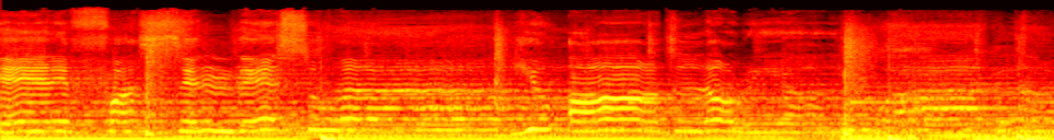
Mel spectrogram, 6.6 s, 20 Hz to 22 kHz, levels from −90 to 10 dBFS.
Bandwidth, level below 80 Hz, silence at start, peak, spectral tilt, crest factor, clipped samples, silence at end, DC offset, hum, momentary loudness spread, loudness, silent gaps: 17.5 kHz; -16 dBFS; 0 s; 0 dBFS; -5 dB/octave; 12 dB; under 0.1%; 0 s; under 0.1%; none; 5 LU; -13 LUFS; none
